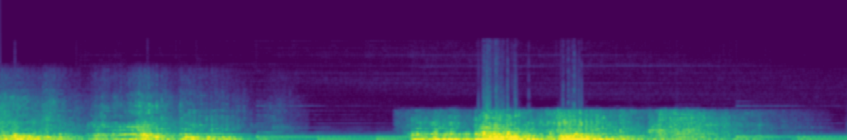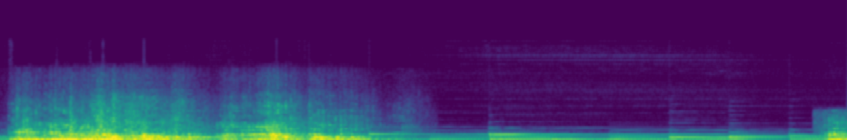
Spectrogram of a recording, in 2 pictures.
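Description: Leopard growls, three rough, noisy growls of about two seconds each, one after another, with a fourth starting near the end, over light background music with a simple melody.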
